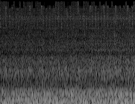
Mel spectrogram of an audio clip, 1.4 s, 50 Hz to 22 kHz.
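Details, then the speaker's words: 2007 VW Passat Wagon, 2.0T engine, 116,000 miles, warm idle: smooth, steady, even low hum with no misses, knocks or ticks; engine running normally. "I mean this thing just runs good sweet little car man"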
